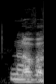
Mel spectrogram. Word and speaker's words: Naval: Is that how you pronounce it? Naval.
